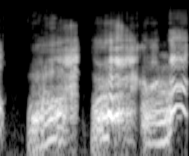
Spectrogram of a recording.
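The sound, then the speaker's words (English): A person imitates a pig with inhaled, gravelly snorts to voice a creature: three rough, squealing bursts in quick succession, the last one wavering in pitch, fairly loud and with no other sounds around them. “Well, if someone says do a pig sound, they might go reet reet, or they might go with an inhale, and that's how I'm doing this creature, is okay.”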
